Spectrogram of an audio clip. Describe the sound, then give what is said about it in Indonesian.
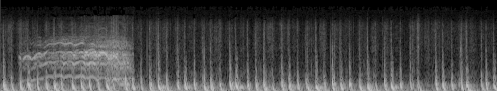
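A horse whinnies briefly at the start, then many hoof beats clip-clop in a quick, steady rhythm from horses pulling a carriage driven by a coachman. “Anak-anak, berkat ketangkasan Pak Kusir, kuda-kuda itu mulai berlari lebih pelan.”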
